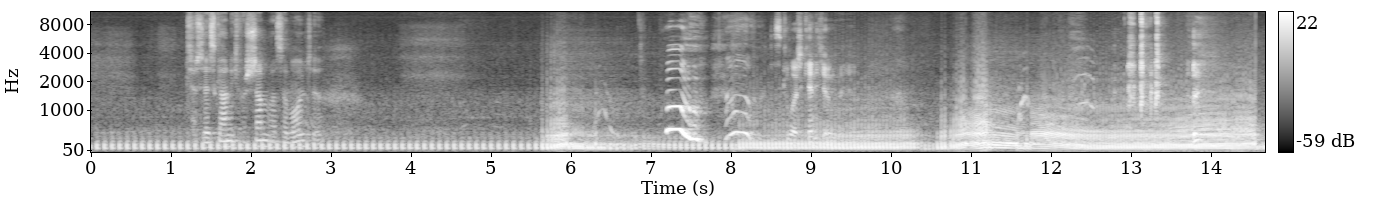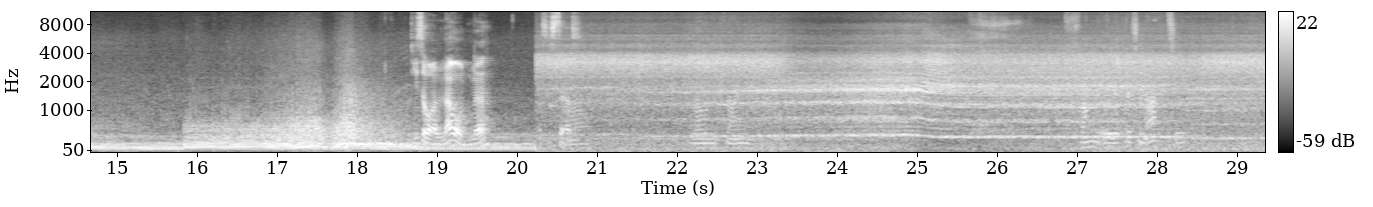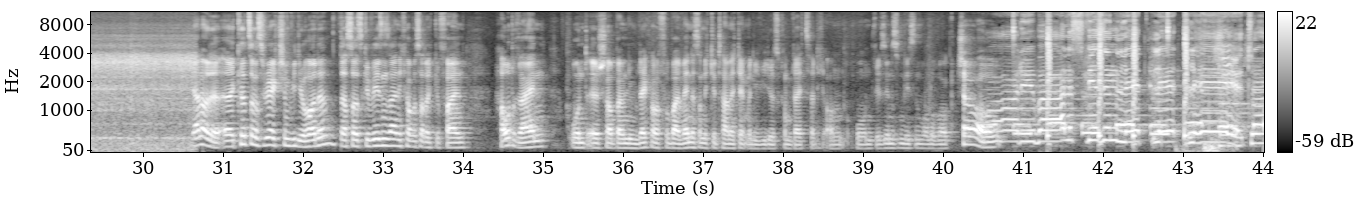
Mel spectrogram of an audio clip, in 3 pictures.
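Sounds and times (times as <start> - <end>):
motorcycle engine running: 0.0 - 30.7
loud cry falling in pitch: 11.6 - 14.2, 22.0 - 29.6
wind rushing: 20.2 - 30.7.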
